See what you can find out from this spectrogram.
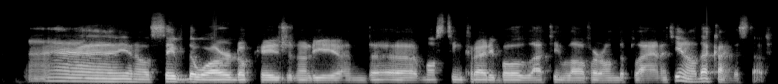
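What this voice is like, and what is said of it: Slight Italian accent. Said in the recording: “I hear a trace of an accent, just a slight trace ... I just have a tad of an Italian accent ... my accent has never gone away”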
